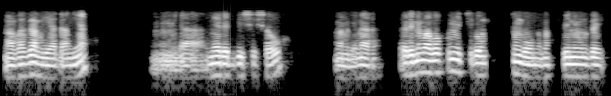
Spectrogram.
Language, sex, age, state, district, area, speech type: Bodo, male, 30-45, Assam, Udalguri, rural, conversation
